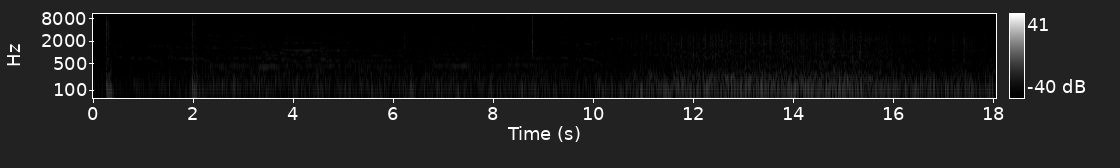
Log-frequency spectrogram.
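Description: Massed soldiers march with a low, steady rumble that grows louder.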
